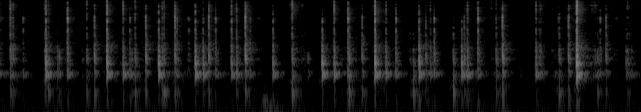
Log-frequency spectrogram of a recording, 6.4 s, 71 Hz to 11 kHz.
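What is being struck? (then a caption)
Metal fittings of a wooden barrel chest. Metal fittings on a wooden thrift-shop barrel chest are tapped with nails and fingertips in a quick, uneven series of light clicks and taps. Each tap is short and dry with very little ring, carrying a mid-range tone around 360 Hz and faint bright edges.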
